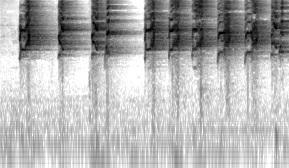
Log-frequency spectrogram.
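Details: Long-tailed shrike singing in harsh, loud style, used as a lure to make other shrikes sing: nine rasping, scratchy notes in quick succession, some doubled, separated by short pauses.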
